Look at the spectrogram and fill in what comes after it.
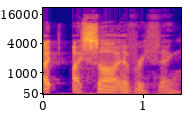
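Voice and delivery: whispering very quietly. Voicing an unrecognized man answering a question, in a very quiet whisper. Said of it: "he whispers very quietly".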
